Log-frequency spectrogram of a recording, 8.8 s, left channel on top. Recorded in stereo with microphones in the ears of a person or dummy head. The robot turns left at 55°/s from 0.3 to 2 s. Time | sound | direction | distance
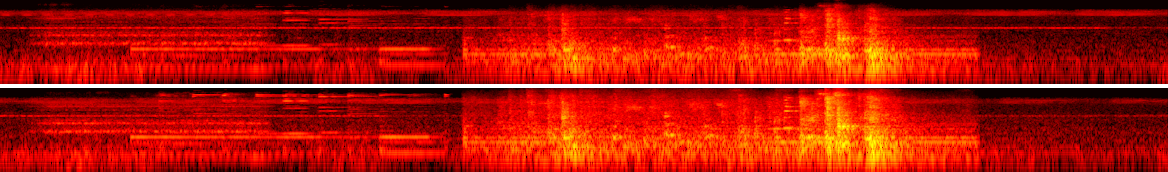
1.0 | a guitar | 75° right | ?
3.5 | a sliding door | 45° right (ahead or behind) | ?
